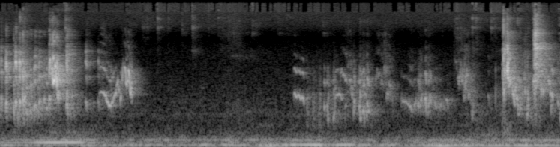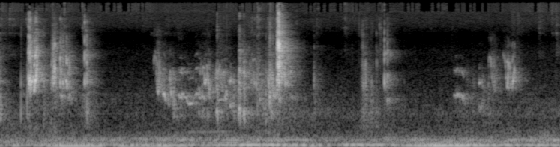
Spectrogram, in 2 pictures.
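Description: Budgerigars warble in bursts of chattering, scratchy notes mixed with sharp high chirps.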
